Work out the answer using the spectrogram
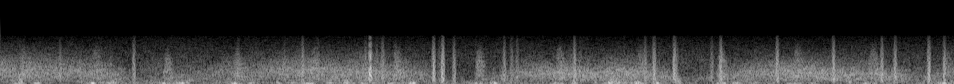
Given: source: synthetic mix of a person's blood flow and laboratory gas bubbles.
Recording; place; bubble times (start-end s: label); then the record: Doppler ultrasound of blood flow; subclavian vein
no bubbles
From the record:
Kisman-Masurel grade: 000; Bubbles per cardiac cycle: 0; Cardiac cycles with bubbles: 0%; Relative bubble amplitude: no bubbles discernible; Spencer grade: 0 (complete lack of bubble signals)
